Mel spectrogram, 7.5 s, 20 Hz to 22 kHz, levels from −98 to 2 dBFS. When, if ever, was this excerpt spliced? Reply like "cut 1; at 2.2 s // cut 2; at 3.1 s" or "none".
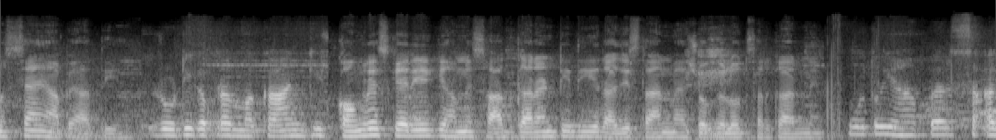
cut 1; at 1.1 s // cut 2; at 2.5 s // cut 3; at 6.2 s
